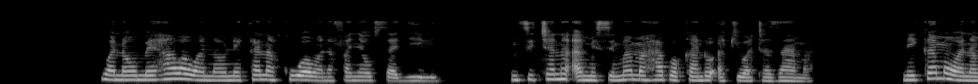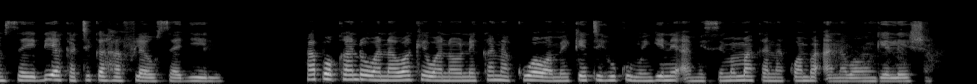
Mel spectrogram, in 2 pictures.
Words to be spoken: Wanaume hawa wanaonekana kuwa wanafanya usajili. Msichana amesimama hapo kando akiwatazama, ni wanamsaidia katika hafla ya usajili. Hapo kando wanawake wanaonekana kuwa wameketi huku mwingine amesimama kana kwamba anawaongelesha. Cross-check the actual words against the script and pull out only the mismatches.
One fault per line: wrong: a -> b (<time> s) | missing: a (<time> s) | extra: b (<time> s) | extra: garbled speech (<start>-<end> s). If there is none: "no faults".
extra: kama (9.2 s)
